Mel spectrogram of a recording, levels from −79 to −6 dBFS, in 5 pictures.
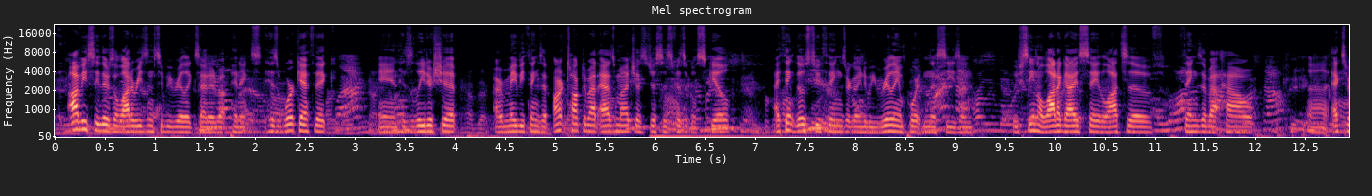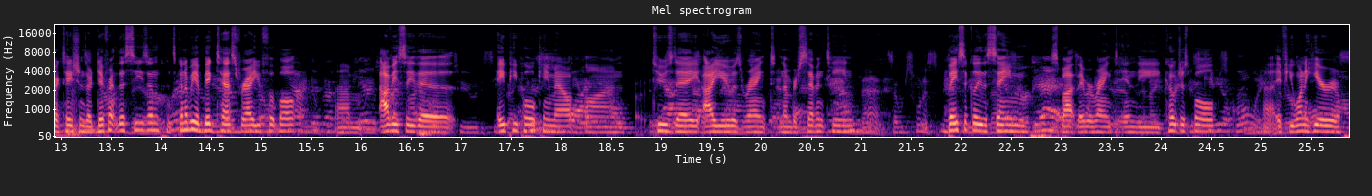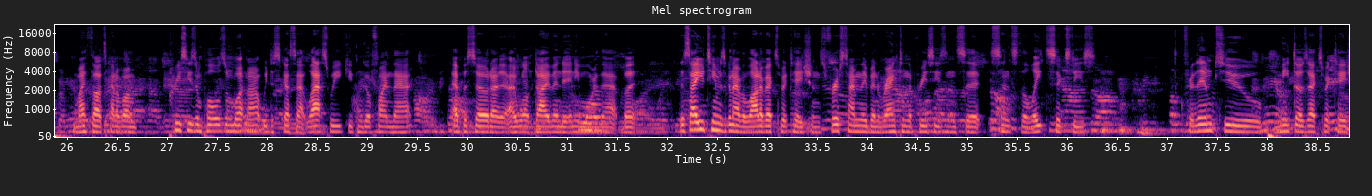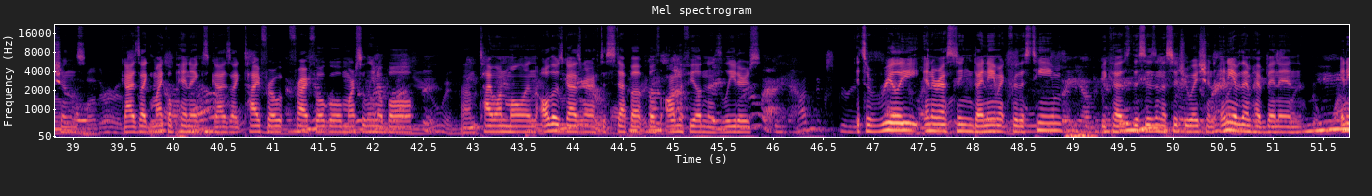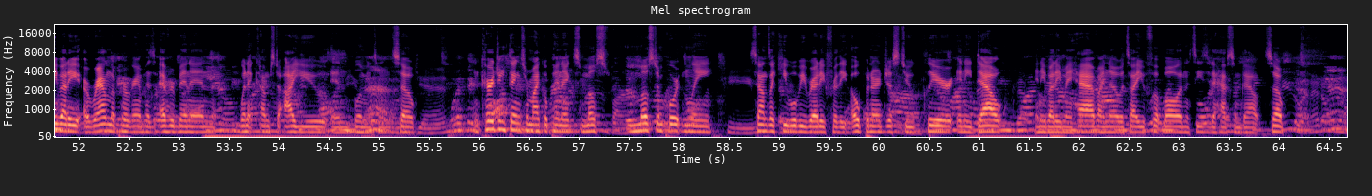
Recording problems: wrong speed and pitch; too fast and too high; 1.5 times normal speed
background chatter; loud; throughout; 2 voices, 10 dB below the speech

